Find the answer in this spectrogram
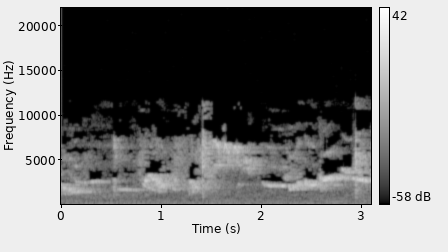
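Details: White-rumped shama singing a varied run of clear whistled phrases, each note held briefly and jumping between high and middle pitches, with short bright upward flourishes and no other clear sounds.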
